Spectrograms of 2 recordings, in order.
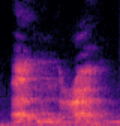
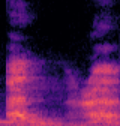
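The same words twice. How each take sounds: Both takes have the same delivery.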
